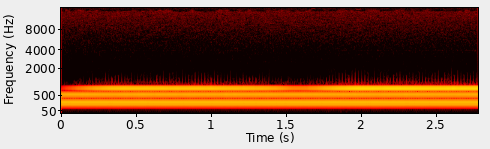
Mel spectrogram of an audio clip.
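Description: Steady synthesizer sine tone on the note G built by additive synthesis, a pure sustained pitch with a few stacked harmonic partials, holding loud and unchanging with no attack or decay.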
